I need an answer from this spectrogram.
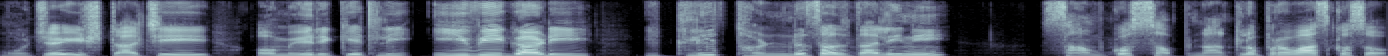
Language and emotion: Goan Konkani, happy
